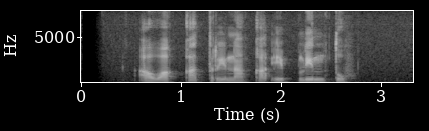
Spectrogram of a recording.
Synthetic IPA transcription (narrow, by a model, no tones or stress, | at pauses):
ʔa̰wakːat̪ɾinaka̰ʔiplint̪ʊh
